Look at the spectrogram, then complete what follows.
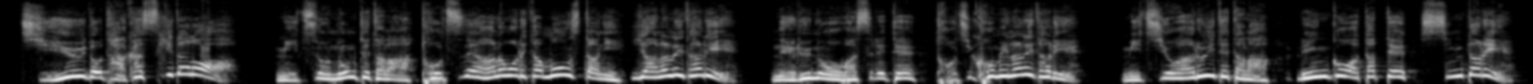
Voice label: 男 日语信息流; 道を歩いて

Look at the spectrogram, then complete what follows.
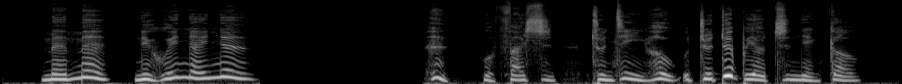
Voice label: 女 其它 模仿; 蜡笔小新

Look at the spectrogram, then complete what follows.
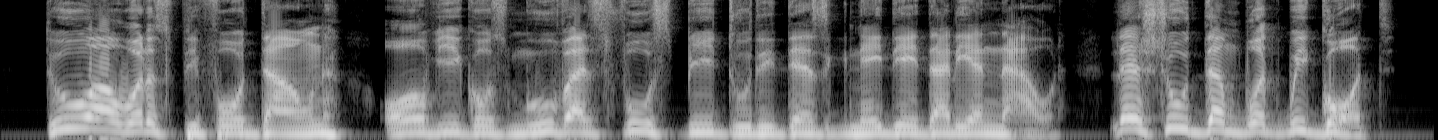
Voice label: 男 英文角色 装甲集群指挥官

